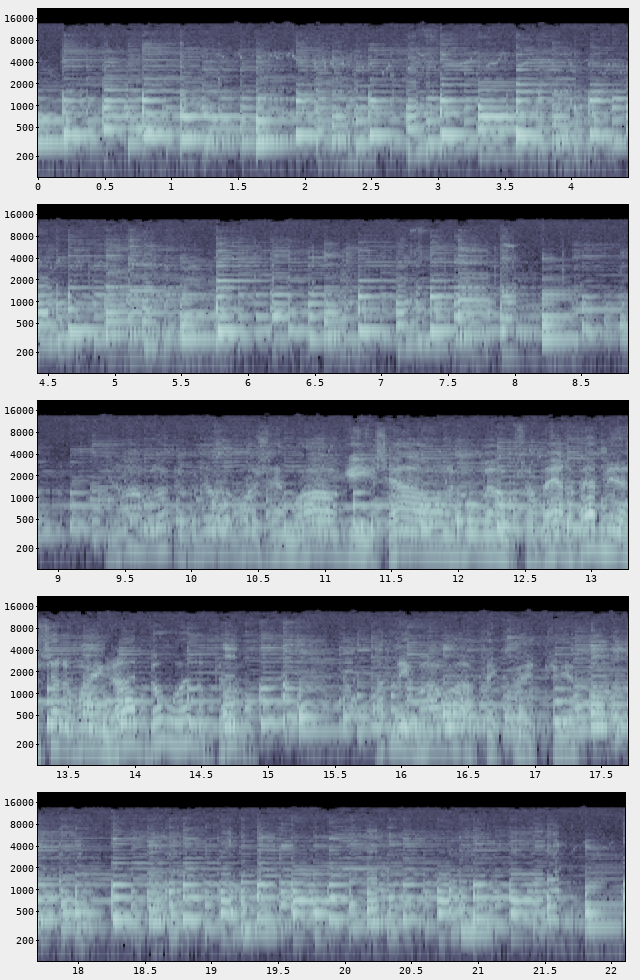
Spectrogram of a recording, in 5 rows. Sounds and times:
Music: 0.0s - 22.1s
Speech: 9.4s - 14.9s, 15.8s - 17.4s.

